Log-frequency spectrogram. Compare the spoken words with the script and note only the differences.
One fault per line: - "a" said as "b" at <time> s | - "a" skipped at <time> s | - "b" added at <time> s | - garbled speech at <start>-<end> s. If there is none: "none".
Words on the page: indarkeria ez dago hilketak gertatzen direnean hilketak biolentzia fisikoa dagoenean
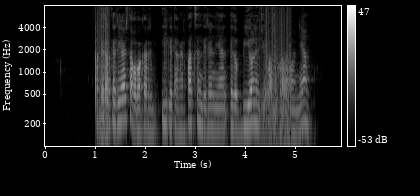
- "bakarrik" added at 1.9 s
- "hilketak" said as "edo" at 3.8 s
